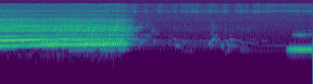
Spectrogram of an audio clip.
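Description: A man's loud, high-pitched, drawn-out cry, rising slightly in pitch and held for about a second before cutting off.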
